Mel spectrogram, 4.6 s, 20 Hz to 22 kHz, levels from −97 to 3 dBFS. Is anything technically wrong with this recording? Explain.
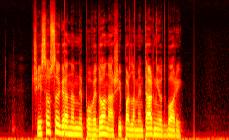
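Yes. The speech drops out with a sharp tick at 1.29, 2.69 and 3.88 s. Each is a block of digital silence about 12 ms long, cut in and out with no fade. The identical length fits a 512-sample buffer, pointing to output blocks not filled in time.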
